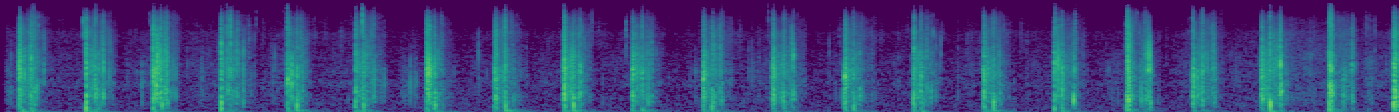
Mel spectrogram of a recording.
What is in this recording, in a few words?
Footsteps Sneaker Dirt Walk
